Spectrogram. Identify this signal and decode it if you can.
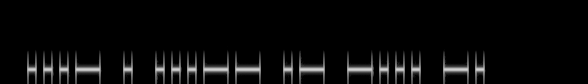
Morse code, heard as a keyed tone, about 15 wpm, 700 Hz. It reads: VE3ABN
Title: Call Signs Repeated 2x - 15wpm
